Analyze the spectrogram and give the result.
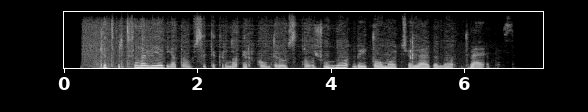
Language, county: Lithuanian, Panevėžys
